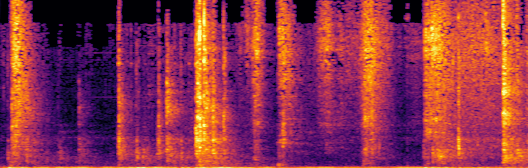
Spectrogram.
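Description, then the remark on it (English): A metal overhead door on rails rattles and clanks in several loud bursts while being shaken and moved to check whether it is secure, over a steady low electrical hum, with no one speaking. “This door is not secure. I don't see how it locks. It's an overhead door with rails.”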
